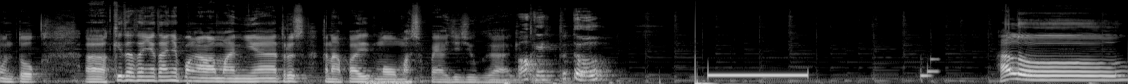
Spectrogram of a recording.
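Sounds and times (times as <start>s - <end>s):
speech: 0.0s - 6.2s, 7.1s - 7.3s, 10.0s - 11.2s
telephone dial tone while placing a call: 7.1s - 8.1s.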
